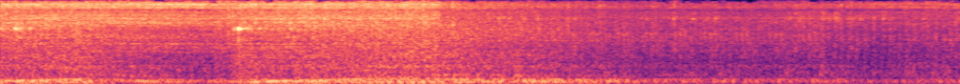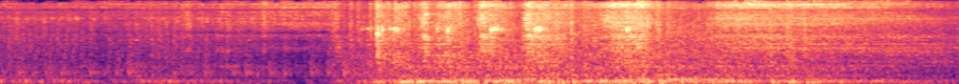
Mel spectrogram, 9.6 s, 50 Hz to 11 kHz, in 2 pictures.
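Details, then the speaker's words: 1955 Chevy Two-Ten coupe parked 40 years: steady starter churning at about four turns a second, a few weak pops, no catch; cranks without starting. Owner suspects fuel pump not pumping. "our pump does not seem to be pumping got fuel rigged up to it even primed it uh tried running it off of starting fluid tried running it off of fuel poured directly on the carb"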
